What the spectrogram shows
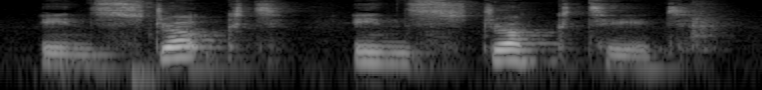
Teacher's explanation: instruct in the present simple and in the past simple instructed so we're still stressing the second syllable it's just that in the past simple we have an additional syllable sound at the end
